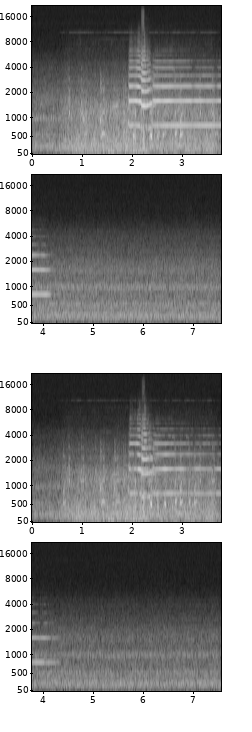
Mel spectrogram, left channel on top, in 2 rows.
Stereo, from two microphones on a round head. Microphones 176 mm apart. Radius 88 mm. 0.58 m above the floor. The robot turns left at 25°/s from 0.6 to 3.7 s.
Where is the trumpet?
130° left, 1.9 m; by 4.2 s 75° left, 1.9 m.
